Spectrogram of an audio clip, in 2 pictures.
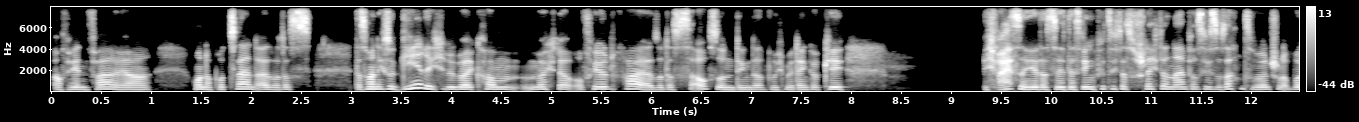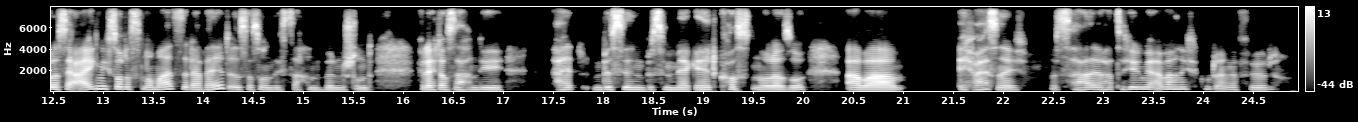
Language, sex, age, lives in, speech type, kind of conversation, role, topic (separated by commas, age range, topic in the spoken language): German, female, 20-24, Germany, conversation, podcast, guest, Was bedeutet dir Selbstfürsorge im Alltag?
